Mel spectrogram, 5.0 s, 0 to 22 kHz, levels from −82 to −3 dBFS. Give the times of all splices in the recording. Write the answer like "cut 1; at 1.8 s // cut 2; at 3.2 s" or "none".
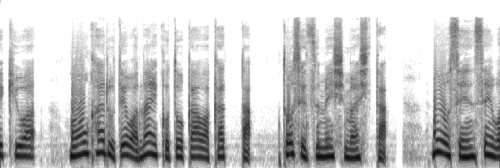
none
